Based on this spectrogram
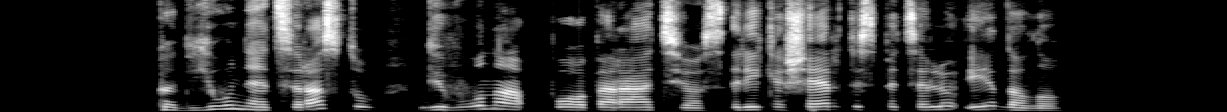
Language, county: Lithuanian, Panevėžys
